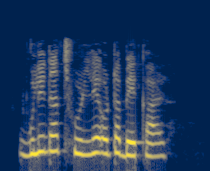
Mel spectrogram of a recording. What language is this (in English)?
Bangla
